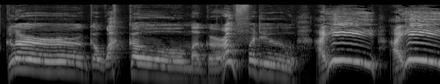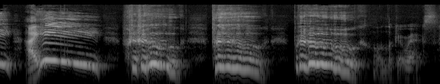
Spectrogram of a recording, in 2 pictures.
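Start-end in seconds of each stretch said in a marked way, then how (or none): 0.1-4.0 loud, goofy nonsense burbles; loud silly sounds. Acted. Reader forced into silly sounds, loud gibberish. 4.2-10.7 high, loud squealing aye and ploog; laughing nonsense cries. Acted. Reader making silly sounds for the kid, squealing laughter.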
